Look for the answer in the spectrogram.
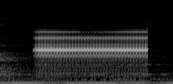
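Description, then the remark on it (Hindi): A nurse call button beside a hospital bed, pressed a second time to call a nurse, sounds a single sustained electronic tone, steady and high-pitched, lasting just over a second before cutting off abruptly over a low background hum. “nurse को बुलाने के लिए उसने वो बटन दबाया और थोड़ी देर बाद तक भी कोई नर्स नहीं आई उसने वो बटन फिर दबाया”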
